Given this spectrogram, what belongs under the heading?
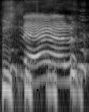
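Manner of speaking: loud, very high German command; mock German accent. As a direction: cry it out in hammed-up German. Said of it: "my German accent always goes into the sex thing".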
